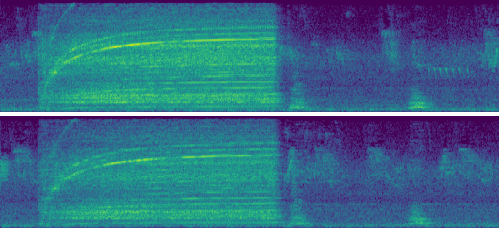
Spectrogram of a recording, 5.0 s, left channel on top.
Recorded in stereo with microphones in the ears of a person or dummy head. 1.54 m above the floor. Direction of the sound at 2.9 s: 15° right (ahead or behind).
